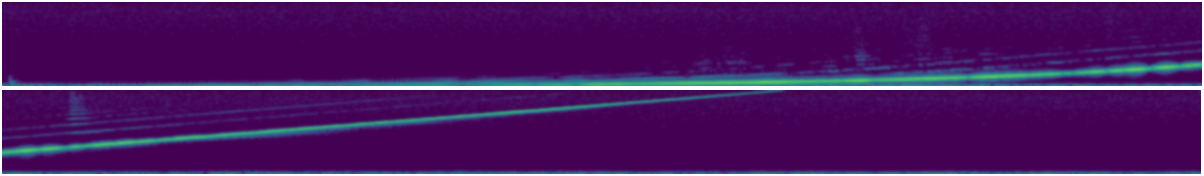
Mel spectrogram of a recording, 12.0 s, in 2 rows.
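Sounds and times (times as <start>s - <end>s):
exponential sine sweep from 10 Hz to 24 kHz: 2.0s - 9.6s.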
